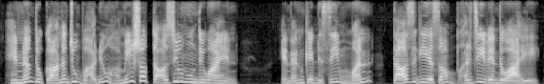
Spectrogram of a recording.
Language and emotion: Sindhi, happy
